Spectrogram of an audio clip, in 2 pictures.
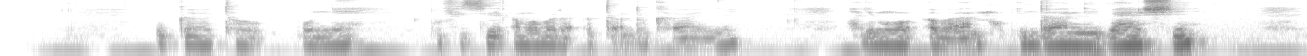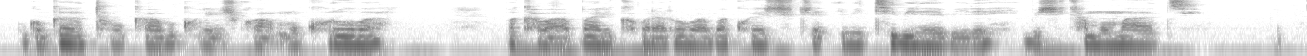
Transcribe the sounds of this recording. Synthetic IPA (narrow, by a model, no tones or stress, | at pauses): ub̚ɡaːtʰo̞ | βune̞βufise̞ʔamaβaɾaʔːtʰa̰ːndukʰaɲe̞ | haɾimŋo̞aβaːn̥huindaniβe̞ːnʃi | ub̚ɡob̚ɡaːtʰo̞βukʰaaβukʰo̞ɾe̞ʃkwamukʰuɾoβa | βakʰaβaβaɾikʰo̞βaɾaɾoβaβakʰo̞ɾe̞ʃe̥d͡ʒe̞ʔiβitʰiβiɾe̞βiɾe̞βiʃi̥kʰamumaːz̥i̥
